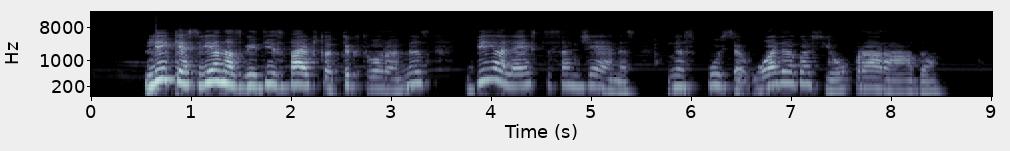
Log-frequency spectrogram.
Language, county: Lithuanian, Panevėžys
